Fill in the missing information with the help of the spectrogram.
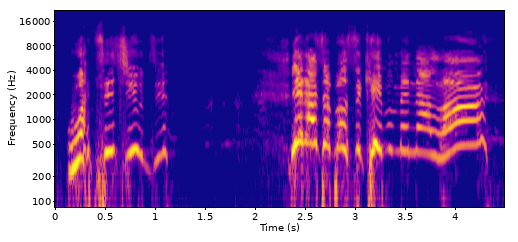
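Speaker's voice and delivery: loud, high scolding; mock accusing shout. Mother blaming daughter at toilet, mock horrified shout. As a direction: shout it in overblown blame.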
